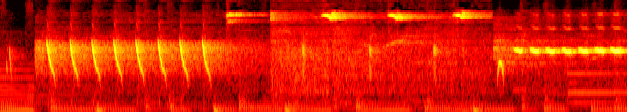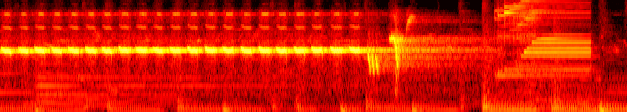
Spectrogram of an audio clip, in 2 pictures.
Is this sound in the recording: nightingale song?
yes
